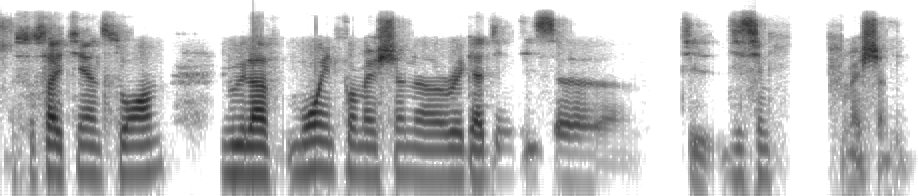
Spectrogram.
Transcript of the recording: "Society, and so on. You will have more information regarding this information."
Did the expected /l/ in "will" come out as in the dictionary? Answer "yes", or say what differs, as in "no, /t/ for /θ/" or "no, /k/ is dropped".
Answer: yes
